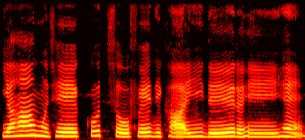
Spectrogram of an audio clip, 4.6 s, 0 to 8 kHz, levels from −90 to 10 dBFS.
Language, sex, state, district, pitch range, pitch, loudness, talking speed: Hindi, female, Madhya Pradesh, Katni, 210-235 Hz, 225 Hz, -13 LUFS, 105 wpm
